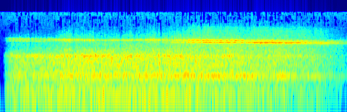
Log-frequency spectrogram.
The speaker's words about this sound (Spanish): El gigantesco trueno de los jets, aparte de las serias molestias para los oídos, está cambiando a su paso el clima y la atmósfera terrestre.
